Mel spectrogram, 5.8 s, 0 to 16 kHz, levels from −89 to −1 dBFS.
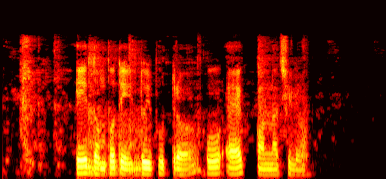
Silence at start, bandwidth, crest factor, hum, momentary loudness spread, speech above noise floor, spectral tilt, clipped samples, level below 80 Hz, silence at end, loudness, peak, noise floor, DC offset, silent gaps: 0.3 s; 7.8 kHz; 18 dB; none; 15 LU; 65 dB; -5.5 dB/octave; under 0.1%; -60 dBFS; 1.2 s; -17 LUFS; 0 dBFS; -82 dBFS; under 0.1%; none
